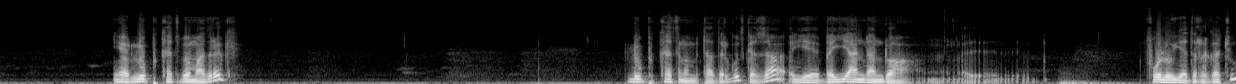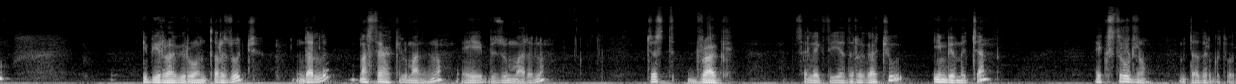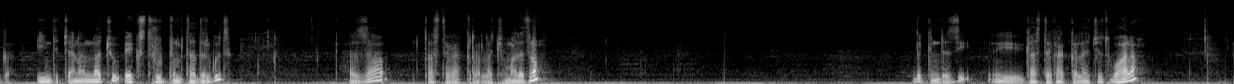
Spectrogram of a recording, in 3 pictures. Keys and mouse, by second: 0.0 y, 0.7 click, 0.9 click, 1.4 g, 1.5 x, 2.3 click, 3.1 click, 3.4 g, 3.6 x, 4.6 click, 5.2 right click, 5.5 g, 5.7 y, 6.9 click, 7.7 e, 7.8 x, 8.9 e, 9.2 x, 10.0 click, 10.5 s, 10.6 y, 11.4 click, 12.1 e, 12.3 x, 13.2 click, 13.6 g, 13.8 y, 14.3 click, 14.6 click, 15.0 g, 15.1 y, 16.3 click, 16.6 e, 16.8 x, 17.4 g, 17.6 y, 18.7 click, 19.1 click, 19.4 g, 19.6 y, 20.7 right click, 21.2 ctrl+z, 21.5 click, 22.2 e, 23.0 x, 24.2 click, 24.3 g, 24.6 y, 25.1 click, 25.4 click, 25.8 g, 25.9 y, 26.4 click, 26.8 click, 27.4 e, 27.6 x, 29.0 click, 29.6 s, 29.8 y, 30.7 click, 30.9 g, 31.0 y, 32.7 click, 33.0 g, 33.1 y, 33.8 click, 34.5 click, 34.9 e, 35.0 x, 35.7 click, 36.0 click, 36.2 g, 36.4 y.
